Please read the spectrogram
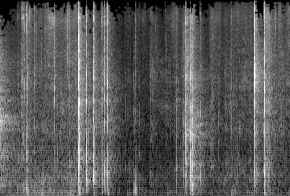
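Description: Cardboard shipping box being handled and its taped flaps pulled open: a string of sharp, irregular cardboard cracks and knocks with softer rustling in between.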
